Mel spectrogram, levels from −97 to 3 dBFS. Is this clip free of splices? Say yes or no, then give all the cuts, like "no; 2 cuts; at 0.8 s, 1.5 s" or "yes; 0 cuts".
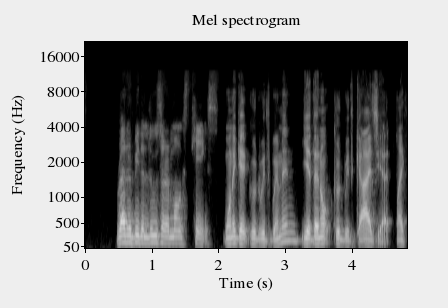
no; 1 cut; at 1.9 s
